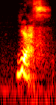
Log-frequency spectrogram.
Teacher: If you say yes in English with your voice going down, then you're making a firm, emphatic statement.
